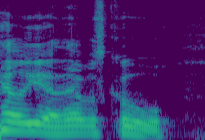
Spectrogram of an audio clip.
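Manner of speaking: ordinary talk, nothing marked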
